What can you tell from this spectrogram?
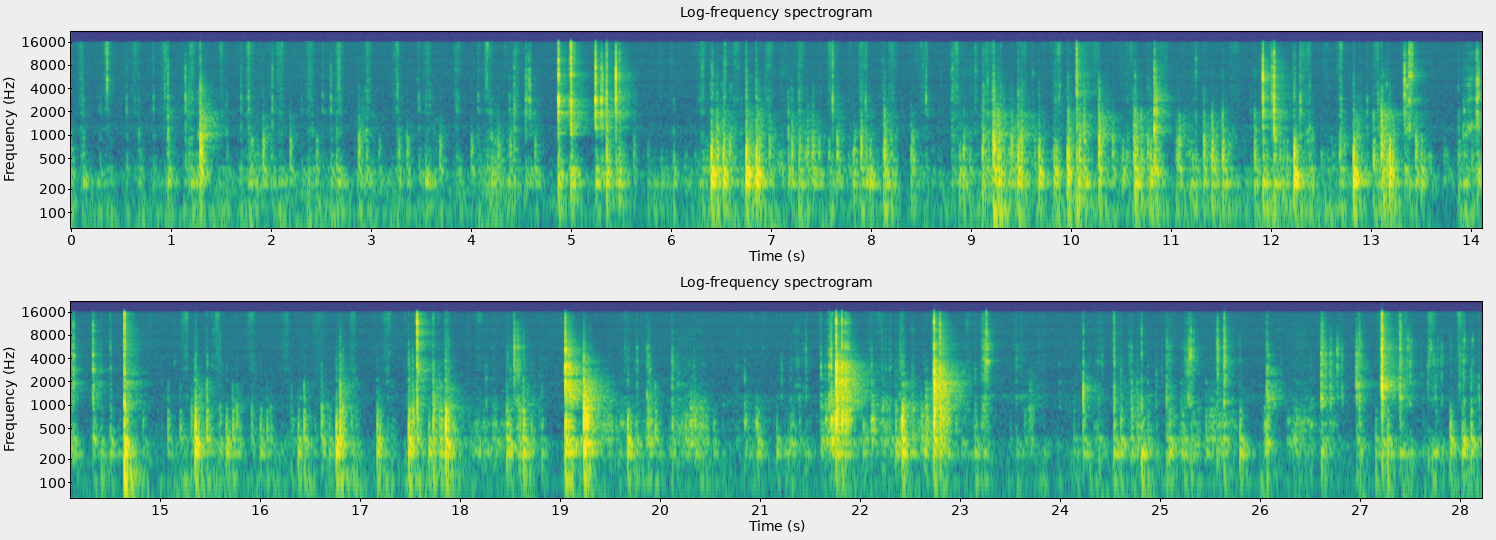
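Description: Phillips screwdriver turning small screws out of a MIP robot's plastic body, with irregular clicks, scrapes and knocks of the plastic casing being handled on a wooden table.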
